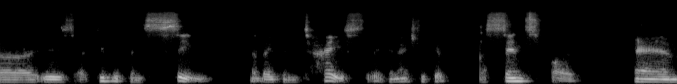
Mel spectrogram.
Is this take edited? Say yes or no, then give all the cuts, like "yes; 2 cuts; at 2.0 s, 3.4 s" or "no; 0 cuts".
yes; 1 cut; at 4.8 s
